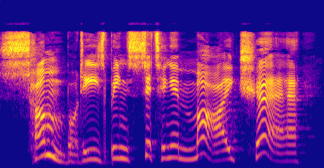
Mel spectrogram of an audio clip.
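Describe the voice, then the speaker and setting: In a put-on character voice, a woman talks fairly slowly at a high pitch. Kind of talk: storybook.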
